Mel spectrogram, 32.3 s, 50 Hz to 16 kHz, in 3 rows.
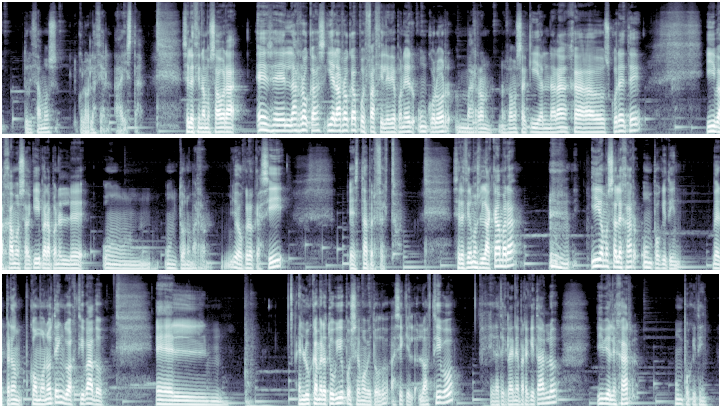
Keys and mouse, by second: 2.9 click, 5.4 click, 14.5-18.0 drag, 20.0 ctrl+click, 20.1-22.0 ctrl+middle drag, 25.3 n, 27.0 click, 28.7 n, 29.6-30.8 ctrl+drag, 30.8 ctrl+middle click, 31.7-32.3 ctrl+drag.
